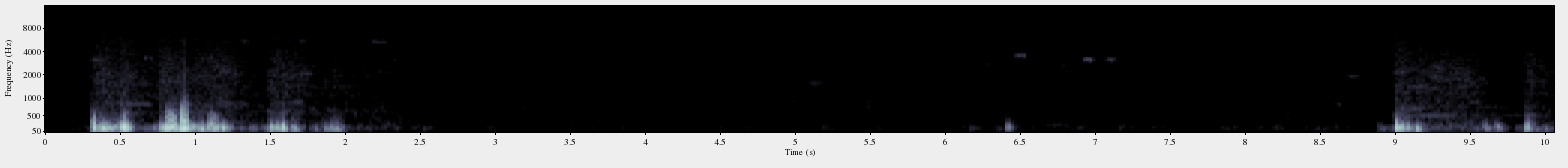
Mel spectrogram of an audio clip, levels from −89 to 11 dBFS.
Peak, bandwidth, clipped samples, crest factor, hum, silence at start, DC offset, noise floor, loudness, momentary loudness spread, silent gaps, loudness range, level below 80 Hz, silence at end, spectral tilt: -2 dBFS; 1.2 kHz; under 0.1%; 24 dB; none; 0.3 s; under 0.1%; under -90 dBFS; -21 LUFS; 21 LU; none; 14 LU; -48 dBFS; 0.15 s; -14 dB/octave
